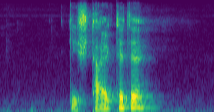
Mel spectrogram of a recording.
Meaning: inflection of gestaltet: 1. strong/mixed nominative/accusative feminine singular 2. strong nominative/accusative plural 3. weak nominative all-gender singular
- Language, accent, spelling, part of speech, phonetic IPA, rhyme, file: German, Austria, gestaltete, adjective / verb, [ɡəˈʃtaltətə], -altətə, De-at-gestaltete.ogg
